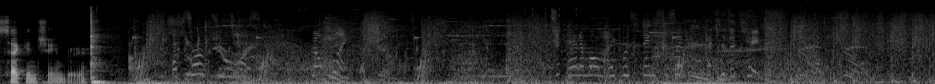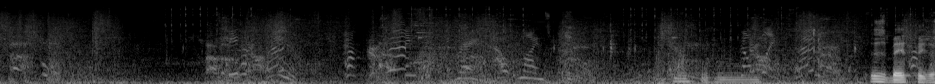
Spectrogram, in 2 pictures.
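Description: Game combat effects whoosh, zap and clash steadily.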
